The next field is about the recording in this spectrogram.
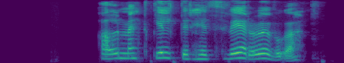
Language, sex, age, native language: Icelandic, female, 40-49, Icelandic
